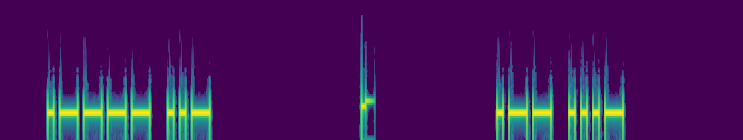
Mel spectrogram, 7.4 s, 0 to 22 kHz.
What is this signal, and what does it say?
Morse code, heard as a keyed tone, about 20 wpm, 700 Hz. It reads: 1 U W V
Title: Two Challenging Letter-Number Combinations 20wpm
